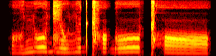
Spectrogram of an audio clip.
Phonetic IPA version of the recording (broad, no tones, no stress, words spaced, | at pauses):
ɔ̤ɲoː d͡ʑə˞wʎʏdǁʰɔ ɡoː ǁʰɔː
